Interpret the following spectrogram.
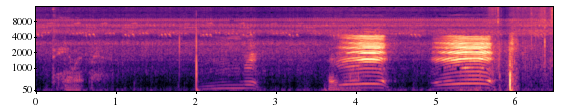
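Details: Young bull calf under a white oak tree gives three moos: a short nasal one near two seconds, then two longer, louder bawls with rich harmonics, while a man talks and urges animals along in the background.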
